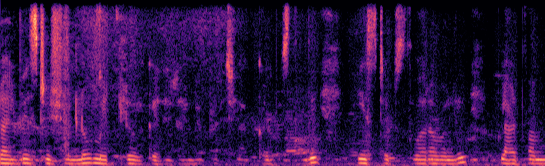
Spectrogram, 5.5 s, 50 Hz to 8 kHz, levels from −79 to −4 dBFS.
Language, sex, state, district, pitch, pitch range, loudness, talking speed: Telugu, female, Telangana, Nalgonda, 185 Hz, 175-195 Hz, -24 LUFS, 120 wpm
